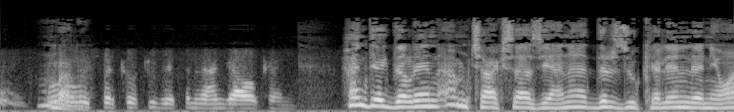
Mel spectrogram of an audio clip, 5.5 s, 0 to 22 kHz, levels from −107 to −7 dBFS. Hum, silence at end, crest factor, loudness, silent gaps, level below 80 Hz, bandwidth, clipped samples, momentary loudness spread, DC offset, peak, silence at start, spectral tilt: none; 0 s; 14 dB; -28 LUFS; none; -62 dBFS; 11.5 kHz; under 0.1%; 13 LU; under 0.1%; -14 dBFS; 0 s; -5.5 dB/octave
